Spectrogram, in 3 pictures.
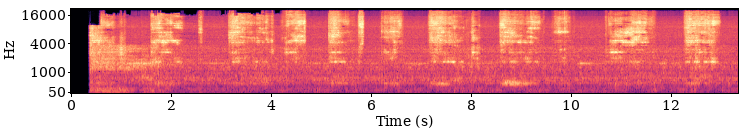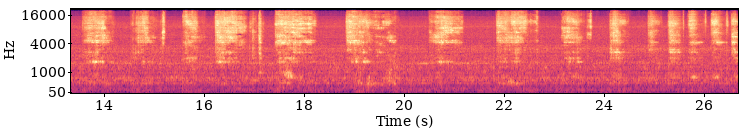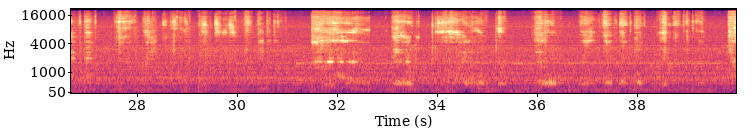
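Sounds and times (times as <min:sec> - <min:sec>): hand tool rasping across wood: 0:01.6 - 0:13.0, 0:13.6 - 0:21.2, 0:21.8 - 0:39.9.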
